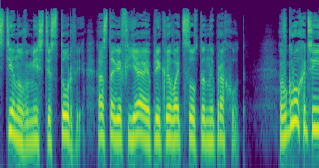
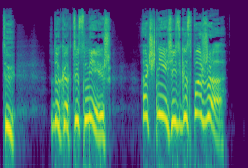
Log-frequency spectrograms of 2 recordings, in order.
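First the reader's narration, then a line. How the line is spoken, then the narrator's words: Whimpering. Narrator (Russian): Он натурально заскулил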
